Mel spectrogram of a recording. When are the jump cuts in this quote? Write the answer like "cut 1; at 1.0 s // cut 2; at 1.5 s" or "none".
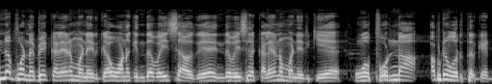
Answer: none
